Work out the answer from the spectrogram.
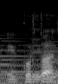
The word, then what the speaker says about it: Courtois: Es decir, hay un libro de Stéphane Courtois, creo que se pronuncia, ¿no? Yo no hablo francés. Courtois, sí.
